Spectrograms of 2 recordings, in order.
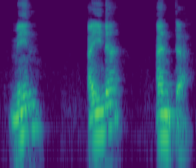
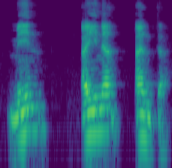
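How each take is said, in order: Both takes have the same delivery.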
